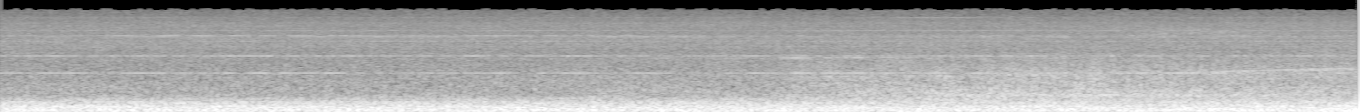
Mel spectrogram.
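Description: Steady jet engine roar from a Beechcraft Premier private jet in a flight simulator game, a constant broadband drone with a faint tonal whine on top, holding at even volume for the whole stretch with no talking.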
